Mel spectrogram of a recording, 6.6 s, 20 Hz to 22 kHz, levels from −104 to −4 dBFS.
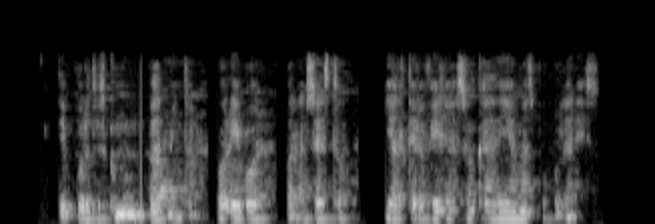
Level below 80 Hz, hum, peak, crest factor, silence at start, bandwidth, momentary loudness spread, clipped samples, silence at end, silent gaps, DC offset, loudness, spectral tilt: -68 dBFS; none; -16 dBFS; 20 dB; 0.6 s; 8.2 kHz; 16 LU; under 0.1%; 0.6 s; 3.63-3.83 s; under 0.1%; -34 LUFS; -6 dB/octave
